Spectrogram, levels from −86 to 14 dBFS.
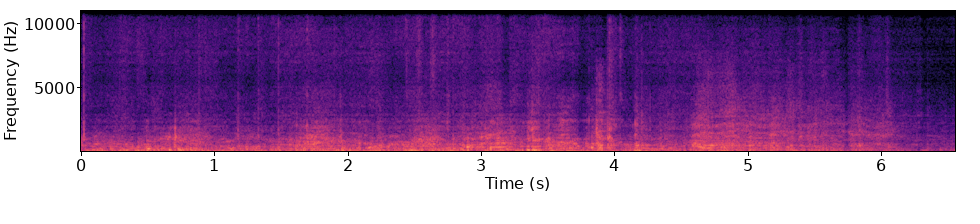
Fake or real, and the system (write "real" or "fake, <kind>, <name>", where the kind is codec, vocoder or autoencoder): fake, codec, SNAC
